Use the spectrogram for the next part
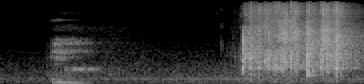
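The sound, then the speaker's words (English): A deck of playing cards is riffle-shuffled: a fast, fluttering burst of cards lasting about a second, preceded by a soft knock or tap of the deck. “You can, oh, you can shuffle again.”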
